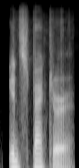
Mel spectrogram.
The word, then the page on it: inspector: American English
